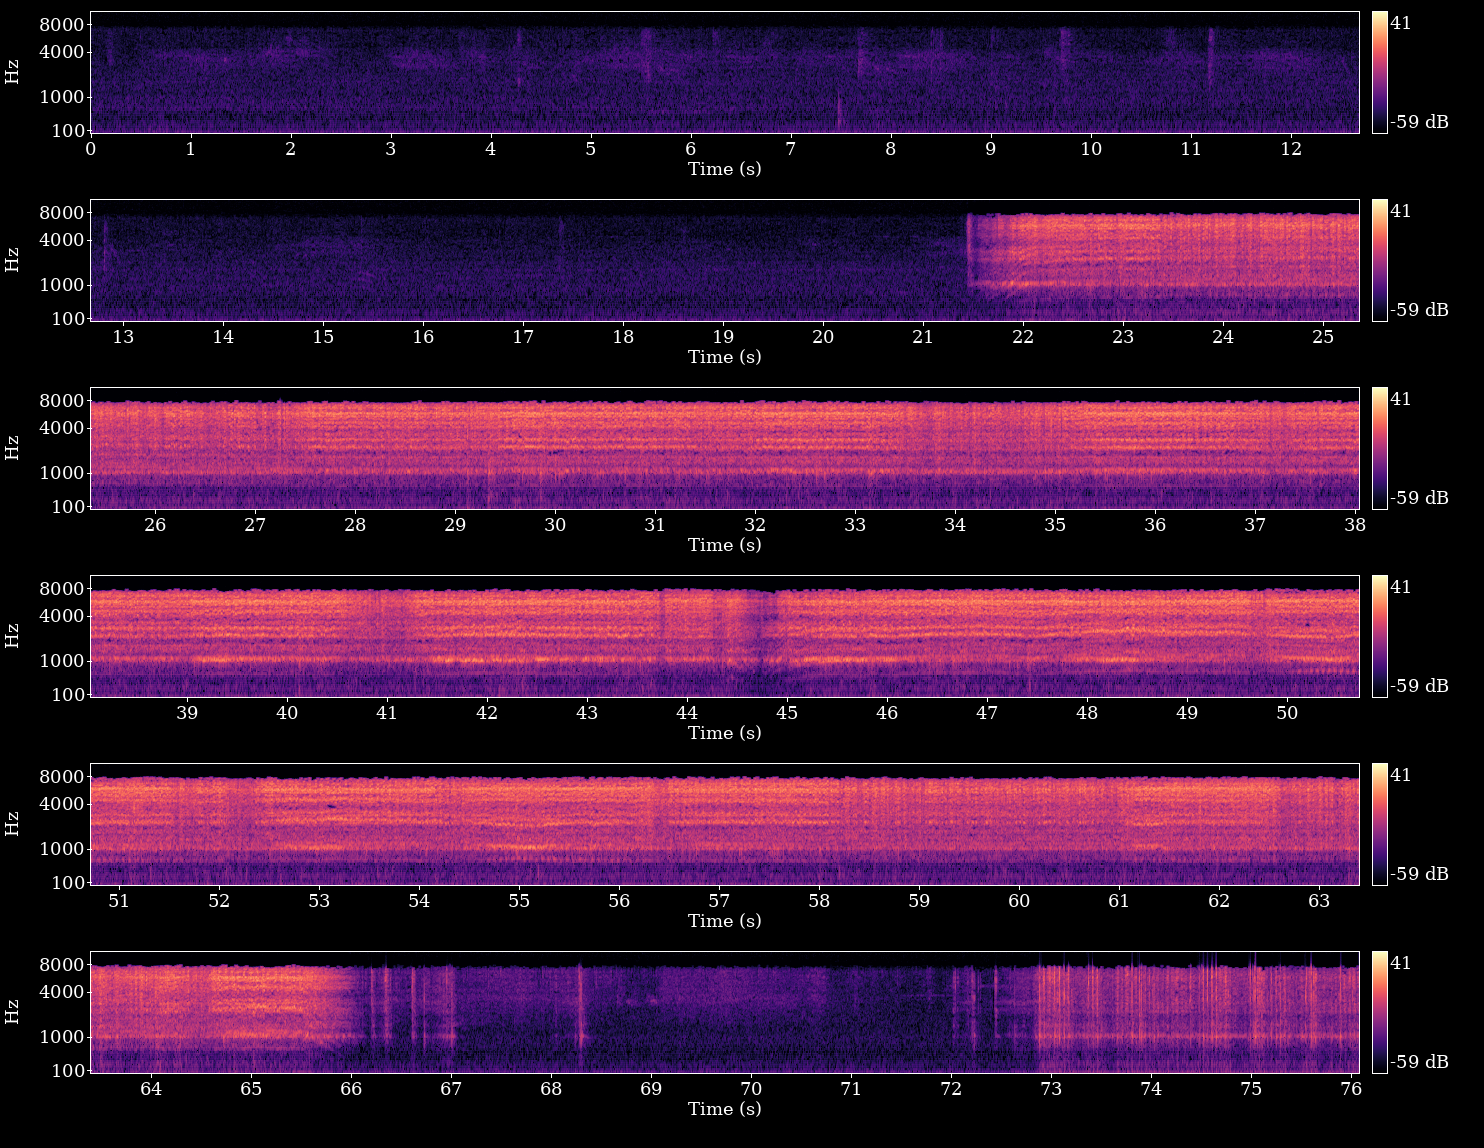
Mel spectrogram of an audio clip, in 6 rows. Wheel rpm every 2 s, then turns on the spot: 0, 0, 0, 0, 0, 0, 0, 0, 0, 0, 20, 150, 160, 160, 150, 150, 150, 150, 150, 150, 150, 150, 120, 150, 160, 160, 160, 160, 160, 160, 160, 160, 120, 10, 0, 0, 10, 30.
66-68 72-76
